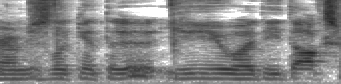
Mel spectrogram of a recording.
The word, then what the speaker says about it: UUID: me though uuid yeah i've heard some people say you it before but i've just always said uuid well let's see okay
